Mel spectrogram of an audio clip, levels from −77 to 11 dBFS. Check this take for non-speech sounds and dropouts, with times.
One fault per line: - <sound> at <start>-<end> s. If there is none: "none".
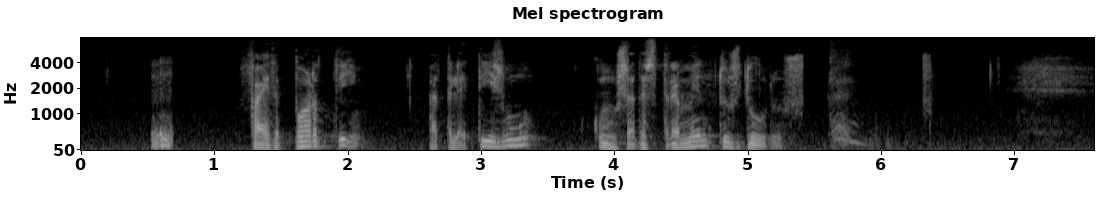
- laugh at 0.5-0.7 s
- throat clearing at 5.6-6.2 s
